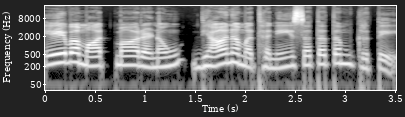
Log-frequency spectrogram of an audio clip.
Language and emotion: Kannada, neutral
